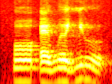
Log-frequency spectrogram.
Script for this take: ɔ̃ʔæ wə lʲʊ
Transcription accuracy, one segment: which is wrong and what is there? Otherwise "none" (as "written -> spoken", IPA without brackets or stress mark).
none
